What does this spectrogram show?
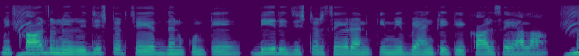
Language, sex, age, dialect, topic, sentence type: Telugu, female, 18-24, Southern, banking, statement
